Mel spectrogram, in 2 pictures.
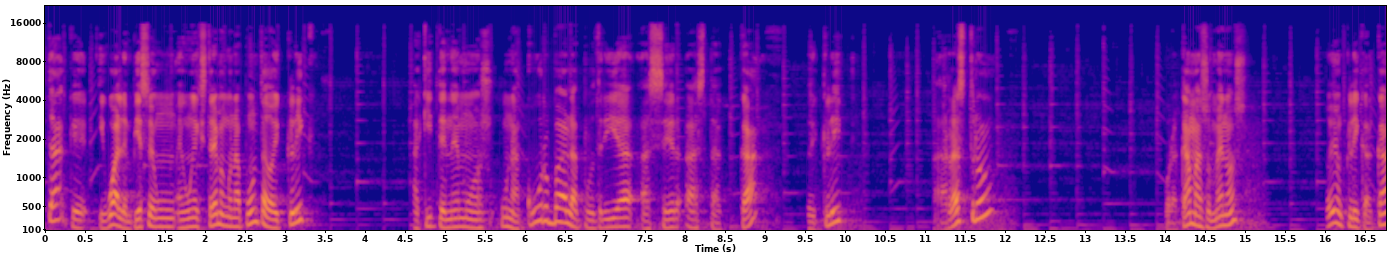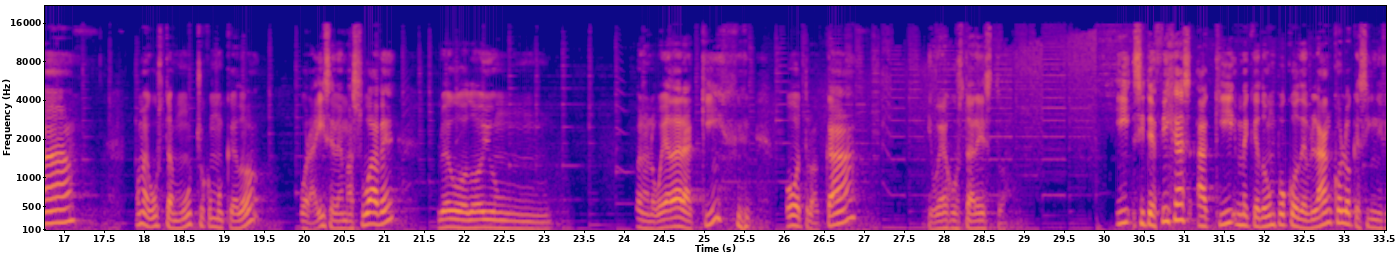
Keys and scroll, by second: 30.0 space.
